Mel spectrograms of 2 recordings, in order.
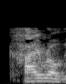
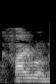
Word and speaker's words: Cairo: Cairo, there's a town called Cairo, New York. They like to pronounce it Cairo. They like to disassociate themselves from the Egyptian connection and all that it represents.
